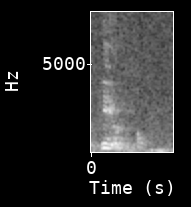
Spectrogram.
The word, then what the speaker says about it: Hellenthal: Pronounce it for me so I can get Just a little emphasis on the heat. Heat. Okay, helpful. Helpful? Heat. Okay, what you said. Okay, I'm sorry. Healenthal.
